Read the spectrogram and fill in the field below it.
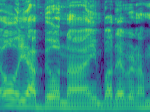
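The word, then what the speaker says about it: Bill Nighy: But it's because it's spelled differently, but it's pronounced the same.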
